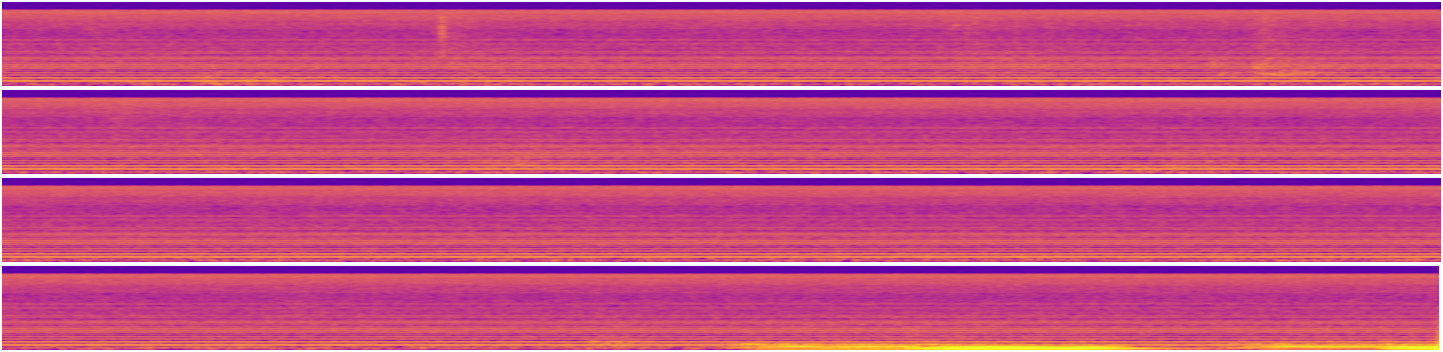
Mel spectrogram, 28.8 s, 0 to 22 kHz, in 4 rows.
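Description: Pipe organ holding a soft, steady chord; about 25 seconds in, loud deep pedal notes enter, twice, the second held on.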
